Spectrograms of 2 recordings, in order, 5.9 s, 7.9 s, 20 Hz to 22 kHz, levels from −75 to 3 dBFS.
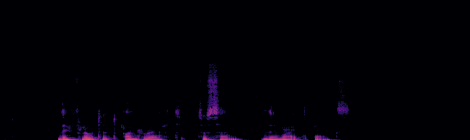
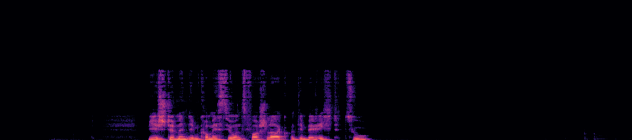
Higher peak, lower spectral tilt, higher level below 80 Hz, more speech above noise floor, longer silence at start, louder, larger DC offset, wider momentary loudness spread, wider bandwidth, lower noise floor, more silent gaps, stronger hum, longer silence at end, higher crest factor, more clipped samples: second, -16 dBFS vs -8 dBFS; first, -7.5 dB/octave vs -5.5 dB/octave; second, -64 dBFS vs -58 dBFS; about the same, 56 dB vs 58 dB; second, 0.7 s vs 1.85 s; second, -35 LUFS vs -25 LUFS; neither; first, 13 LU vs 9 LU; about the same, 11.5 kHz vs 11.5 kHz; first, -90 dBFS vs -81 dBFS; neither; neither; second, 1.55 s vs 3.3 s; about the same, 20 dB vs 20 dB; neither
